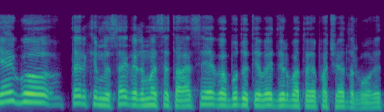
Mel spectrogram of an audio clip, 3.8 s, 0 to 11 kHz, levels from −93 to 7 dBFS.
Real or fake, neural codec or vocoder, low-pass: fake; codec, 16 kHz, 16 kbps, FreqCodec, smaller model; 7.2 kHz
